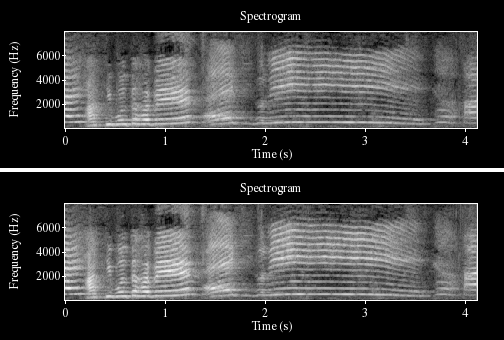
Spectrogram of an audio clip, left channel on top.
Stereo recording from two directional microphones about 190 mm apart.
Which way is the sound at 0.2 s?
5° right (ahead or behind).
